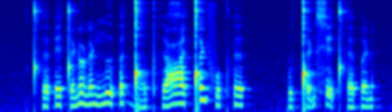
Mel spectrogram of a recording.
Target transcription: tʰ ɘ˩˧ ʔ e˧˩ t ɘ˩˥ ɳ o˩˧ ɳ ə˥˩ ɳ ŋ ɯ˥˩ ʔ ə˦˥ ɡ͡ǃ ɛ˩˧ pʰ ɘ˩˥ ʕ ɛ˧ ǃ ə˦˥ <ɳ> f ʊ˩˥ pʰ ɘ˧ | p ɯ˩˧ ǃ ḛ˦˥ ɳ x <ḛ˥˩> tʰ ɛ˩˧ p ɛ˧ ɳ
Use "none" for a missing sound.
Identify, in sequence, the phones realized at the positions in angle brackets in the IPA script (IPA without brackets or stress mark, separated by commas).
ɳ, ḛ˥˩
